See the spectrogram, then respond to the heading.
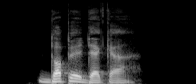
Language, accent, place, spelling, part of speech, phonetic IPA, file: German, Germany, Berlin, Doppeldecker, noun, [ˈdɔpl̩ˌdɛkɐ], De-Doppeldecker.ogg
- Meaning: 1. biplane 2. double-decker bus 3. double penetration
